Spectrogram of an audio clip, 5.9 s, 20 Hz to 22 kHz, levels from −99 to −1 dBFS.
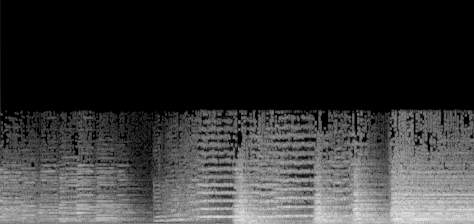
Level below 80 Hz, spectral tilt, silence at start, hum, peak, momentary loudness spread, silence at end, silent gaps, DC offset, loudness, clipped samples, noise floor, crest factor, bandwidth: -44 dBFS; -3.5 dB/octave; 0 s; none; -2 dBFS; 18 LU; 0 s; none; 0.7%; -15 LUFS; under 0.1%; -38 dBFS; 16 dB; 11.5 kHz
